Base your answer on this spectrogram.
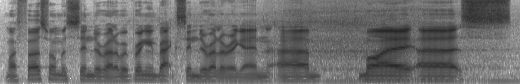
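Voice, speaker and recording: A man answering casually in an interview as a writer and producer, haltingly searching for his words. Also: fairly low pitch, level tone, fairly bright tone, slight background noise.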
